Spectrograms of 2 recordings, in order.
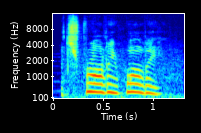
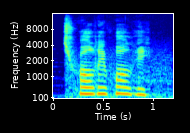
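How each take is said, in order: First: It is said in a put-on character voice. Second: It is said in a plain natural voice.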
